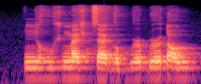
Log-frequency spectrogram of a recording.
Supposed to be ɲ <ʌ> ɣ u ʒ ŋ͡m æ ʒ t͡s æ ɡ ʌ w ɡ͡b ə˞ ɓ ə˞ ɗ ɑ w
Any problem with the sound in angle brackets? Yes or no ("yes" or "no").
no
